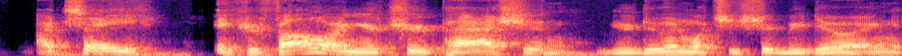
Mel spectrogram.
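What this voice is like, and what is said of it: Texas accent. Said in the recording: “from the Fort Worth area down in Texas, as you might be able to tell from his accent.”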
